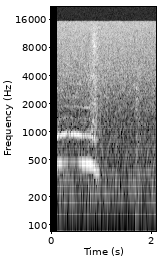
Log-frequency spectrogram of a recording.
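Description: A wet cat wrapped in a towel gives one faint, drawn-out meow, close to a second long, its pitch dropping at the end.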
